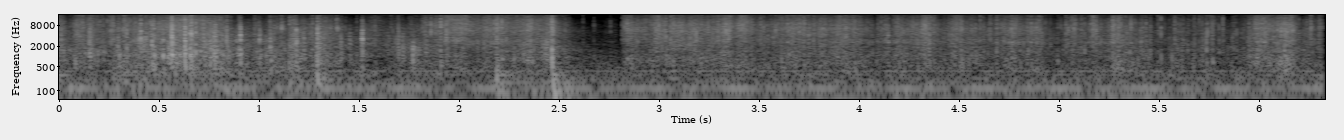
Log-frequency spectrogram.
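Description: Tissue paper and paper wrapping crinkling and rustling under the hands as a wrapped parcel is lifted out and handled. Busiest in the first two and a half seconds, then a short break, then softer crinkling.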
